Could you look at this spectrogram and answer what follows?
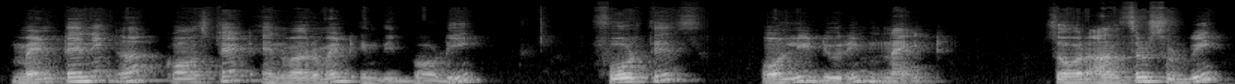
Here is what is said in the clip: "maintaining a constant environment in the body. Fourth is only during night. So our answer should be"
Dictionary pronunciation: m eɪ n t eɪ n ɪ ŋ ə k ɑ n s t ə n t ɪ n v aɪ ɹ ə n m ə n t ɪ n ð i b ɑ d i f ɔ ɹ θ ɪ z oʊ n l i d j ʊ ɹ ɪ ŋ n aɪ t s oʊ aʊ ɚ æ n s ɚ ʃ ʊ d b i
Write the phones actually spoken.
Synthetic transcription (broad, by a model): m eɪ n t eɪ n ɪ ŋ ə k ɑ n s t ə n t ɪ n v aɪ ɹ ə n m ə n t ɪ n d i b ɑ d i f ɔ ɹ t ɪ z oʊ n l i d j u ɹ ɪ ŋ n aɪ t s oʊ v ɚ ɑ n s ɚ ʃ ʊ d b i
